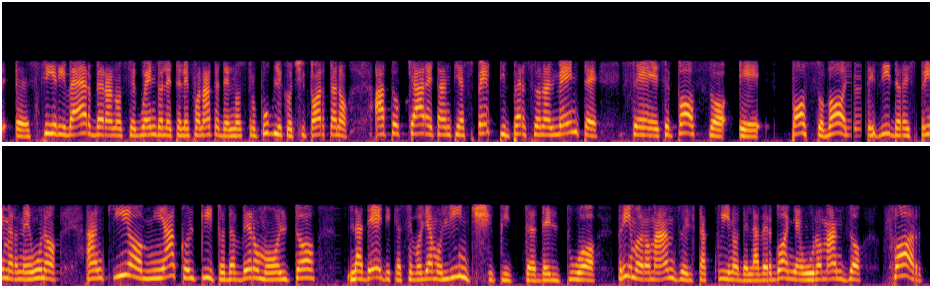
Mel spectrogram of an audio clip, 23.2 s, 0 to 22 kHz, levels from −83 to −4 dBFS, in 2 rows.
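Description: G.723.1 codec damage runs through this whole speech recording: it sounds muffled and hoarse with smeared consonants, which fits heavy low-rate coding near 6.3 kbit/s with nothing passed above 4 kHz. VoIP packet loss concealed by the speech codec appears at 6.02–6.10, 8.03–8.23, 10.55–10.88, 12.26–12.36, 15.77–15.84 and 21.53–21.86 s. In each, the decoder stretches its last pitch and filter into a fading buzz or coloured noise, and the sound stays weak for a moment afterwards. The longest, at 10.55 s, suggests scattered losses totalling about 210 ms.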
